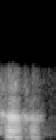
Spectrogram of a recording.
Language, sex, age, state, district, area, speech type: Gujarati, male, 18-30, Gujarat, Ahmedabad, urban, conversation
